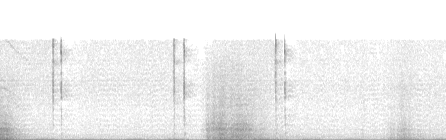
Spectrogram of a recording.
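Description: Near silence with a faint steady low hum, broken by three faint computer mouse clicks, each a quick double tick, spaced about a second apart.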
